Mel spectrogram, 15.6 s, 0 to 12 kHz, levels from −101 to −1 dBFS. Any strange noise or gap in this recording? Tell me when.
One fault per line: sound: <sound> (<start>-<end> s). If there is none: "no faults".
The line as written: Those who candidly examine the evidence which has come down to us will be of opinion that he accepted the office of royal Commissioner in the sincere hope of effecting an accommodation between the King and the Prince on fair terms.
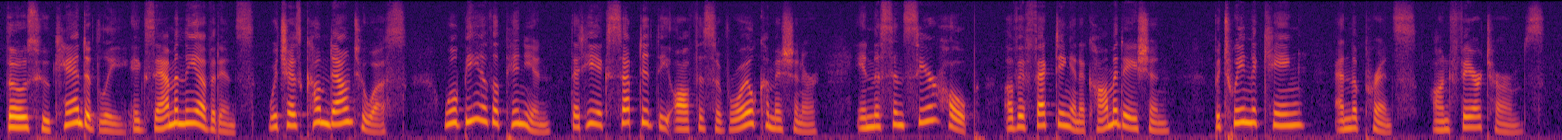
no faults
